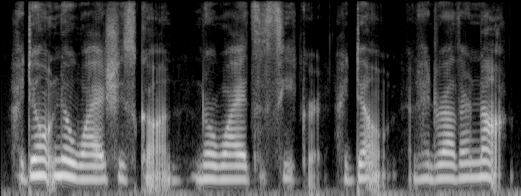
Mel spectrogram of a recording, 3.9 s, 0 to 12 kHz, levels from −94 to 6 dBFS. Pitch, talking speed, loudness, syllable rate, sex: 210 Hz, 245 wpm, -18 LUFS, 6.1 syllables/s, female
